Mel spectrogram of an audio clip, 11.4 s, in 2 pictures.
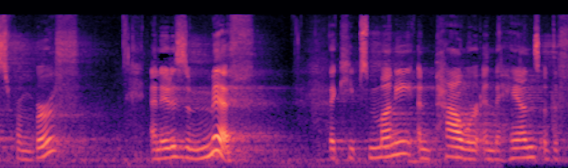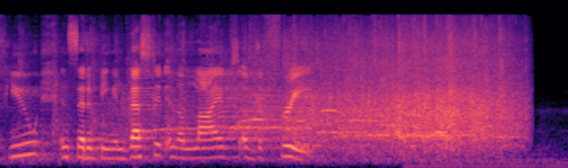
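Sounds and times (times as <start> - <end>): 
speech: 0.2 - 2.6, 3.3 - 9.0
loud applause from a large crowd: 6.1 - 11.0.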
